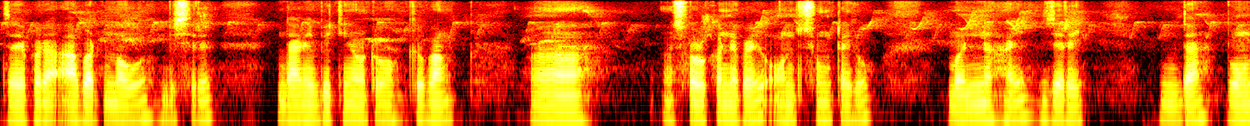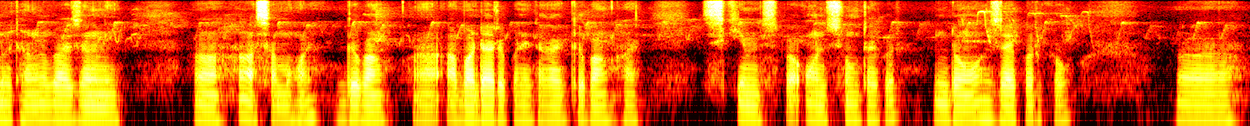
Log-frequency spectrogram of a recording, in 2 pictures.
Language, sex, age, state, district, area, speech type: Bodo, male, 30-45, Assam, Kokrajhar, rural, spontaneous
